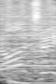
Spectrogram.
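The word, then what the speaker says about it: Anže: And it's pronounced more like Anze.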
